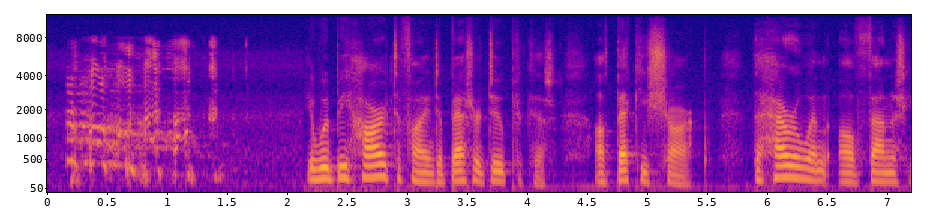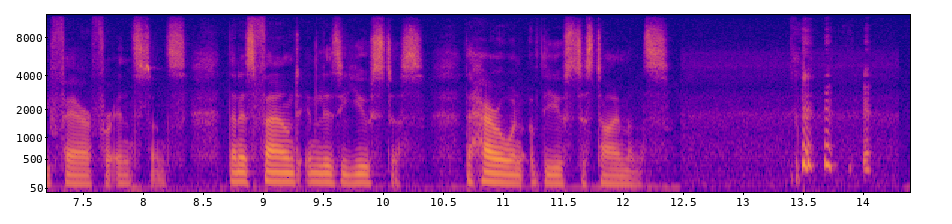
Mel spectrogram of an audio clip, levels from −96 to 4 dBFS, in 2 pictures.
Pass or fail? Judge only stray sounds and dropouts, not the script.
fail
